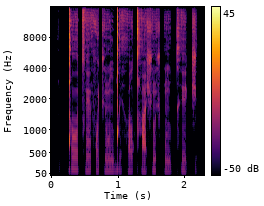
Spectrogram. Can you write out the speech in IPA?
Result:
ǃ o t͡s ɛ̃ f ɔ t͡ʃ ũ ɡ͡ǃ ɪ h o lˠ qʰ a ʃ ũ ʃ p ũ ʎ kʰ ɪ t͡ʃ

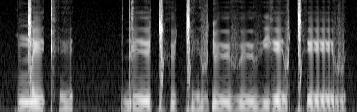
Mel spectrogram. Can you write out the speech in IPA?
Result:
ŋ͡ǀ e kʰ e̤ | d ɪː ǀʰ y ǀ e̤ v ɗ yː v yː v j e v ǀʰ eː v

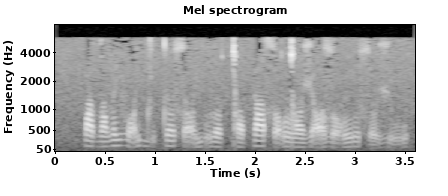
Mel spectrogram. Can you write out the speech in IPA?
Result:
p u˨ dˤ ɘ˨ v i˦ v ɔ̰˦ j d ḭ˨ t o˦ s ɔ̰˦˨ j ṵ˦ l o˨ ǀ ɔ˨ p i˦ sˤ o̰˦ ŋ͡ǀ ɔ˨ ʒ ɔ̰˦ zˤ ṵ˦˨ ŋ u˦ s o̰˨ ʒ ṵ˦

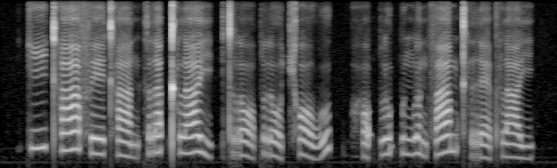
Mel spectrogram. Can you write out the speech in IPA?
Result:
k iː˥˩ kʰ aː˥˩ f eː˧ kʰ aː˨˩ n k r a˥˩ t̚ kʰ l a˥˩ j | t r ɔː˩˦ p r oː˩˦ t͡ɕʰ ɔː˨˩ w u˥˩ k̚ | h ɔ˨˩ ʔ p l u˥˩ ʔ p ɯ˦˥ ŋ l o˨˩ n f aː˥˩ m kʰ r ɛː˩˦ pʰ l a˧ j

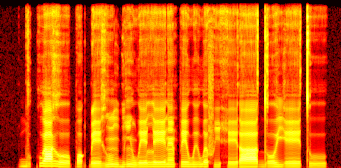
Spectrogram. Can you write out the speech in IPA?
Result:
b u˧ kʷ aː˦ ɣ oː˨ p ɔ˨ k͡p e˨ ɣ ũ˦ ɡ͡b ĩ˦˨ w e˧ l eː˦ ɾ ɛ̃˦ p e˦ w ɨ˦ w ə˦ f i˧ h eː˨ ɾ aː˦ d oː˦ j eː˧ t u˨˦

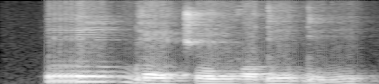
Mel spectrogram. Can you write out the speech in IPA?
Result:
r iː˦ ɡ͡b e˨ t͡ʃ ũ˨ ɲ o˨ ɗ i˦ ɗ i˨˦

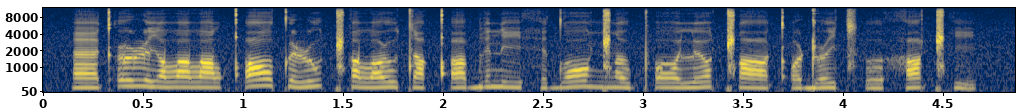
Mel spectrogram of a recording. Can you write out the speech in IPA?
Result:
æ kʼ ə˞ ɭ i lˠ i lˠ ɑ lˠ qʼ ɔː t̪ ə ɭ u ǁ ə lˠ ə˞ u̯ t ɛ qʼ ʊː b ɪ n iː h ɪ d̪ ɔː ŋ͡ǁ ʌ u̯ pʼ ɔː lʲ ɔ ǁ ɑː kʼ ɔ ɖ ə˞ i̯ t͡sʼ ʊː h ɑ ǁʰ i

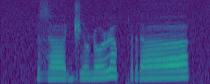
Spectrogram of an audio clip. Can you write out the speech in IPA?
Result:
z ɜ d͡ʒ i u̯ ɳ o ɭ ɜ p r ɜː

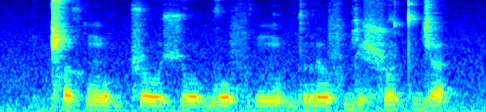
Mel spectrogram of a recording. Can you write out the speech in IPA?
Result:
ǁ ɤ x ŋ o ɡ ʈ͡ʂ oː ʃ oː ɡ o f ɨ ŋ͡m ɤ ɡ r ɤ f ɡ i ʂ o t ɟ ɐ

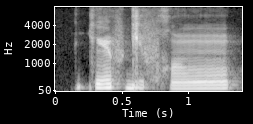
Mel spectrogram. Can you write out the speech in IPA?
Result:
kʲ ɛ̃ f ɡʲ e f χ õː

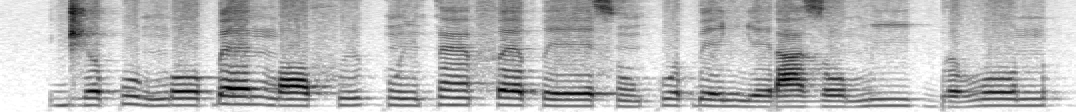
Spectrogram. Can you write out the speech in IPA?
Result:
d͡ʒ ə˧ p u˦˨ ŋ o˧ ɓ ɛ˦ ŋ ɔ˨ f ɨ˨˦ kʷ ĩ˨ t ɛ̃˧ f ɛ˦ p eː˧ s ũ˨ kʷ ə˦ ɓ e˧ ɲ e˨ ɾ a˨ z o˨ m iː˧ ɡ͡b ə˨ v o˦ n

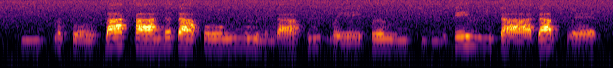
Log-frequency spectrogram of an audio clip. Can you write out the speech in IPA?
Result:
j i˨ ɡ͡b ə˧ p oː˨ ɡ͡b a˦ k aː˧ n ə˦ ɗ a˧ p oː˧ v ɨ˧ l ɨ˨ n a˨ ɓ ɨ˦ ɡʷ eː˨ ɓ ə˧ v ɨ˨ k iː˨ ɗ e˦ v i˧ ɗ aː˧ ɗ a˦ kʷ ɛ˨

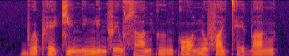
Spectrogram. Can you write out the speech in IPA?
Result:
b u˧˩ ə̯ pʰ e˥˨ t͡ɕ i˧˩ n i˩ ɲ i˧˩ n f e˩˧ w s aː˩˧ n k ɯː˩ ŋ k ɔː˥˨ n o˧ f a˩˧ j t̪ʰ e˩ b aː˧˥ ŋ

